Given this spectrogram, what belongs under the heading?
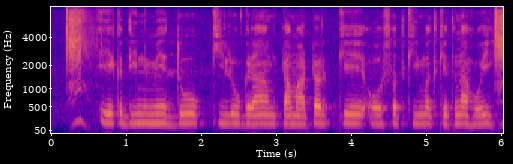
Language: Bhojpuri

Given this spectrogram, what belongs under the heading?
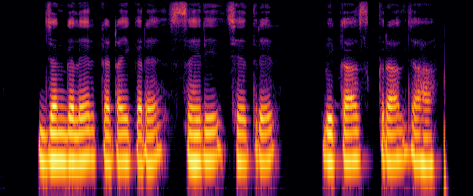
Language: Magahi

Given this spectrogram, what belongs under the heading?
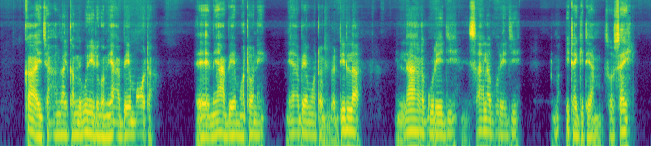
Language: Bagirmi Fulfulde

